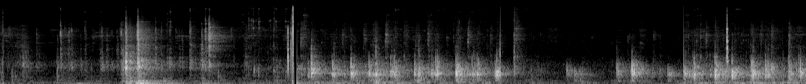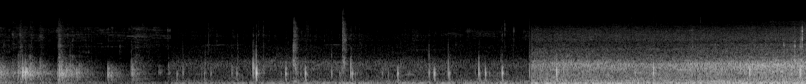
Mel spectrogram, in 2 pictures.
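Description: A key turning in a door lock and the lever-handle latch clicking, then irregular footsteps and knocks as a door opens and closes. About 13 s in, a steady background din rises and carries on.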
